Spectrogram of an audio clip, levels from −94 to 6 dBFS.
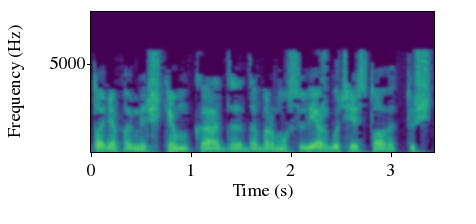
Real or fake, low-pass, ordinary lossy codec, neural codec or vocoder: real; 7.2 kHz; MP3, 24 kbps; none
